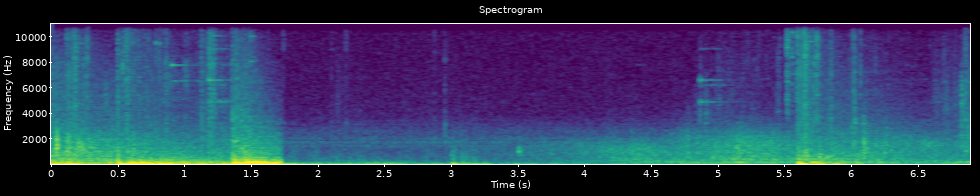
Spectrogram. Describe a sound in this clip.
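A rifle shot booms loudly and echoes.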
